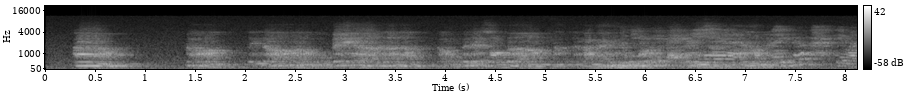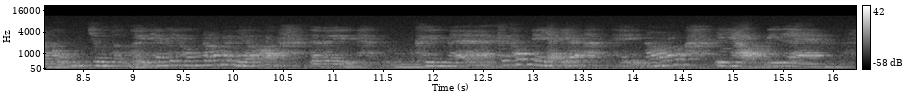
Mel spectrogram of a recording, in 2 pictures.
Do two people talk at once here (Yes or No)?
Yes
